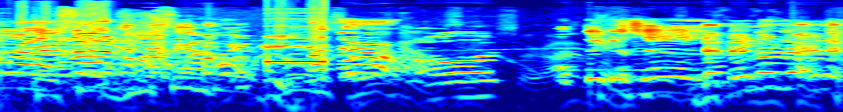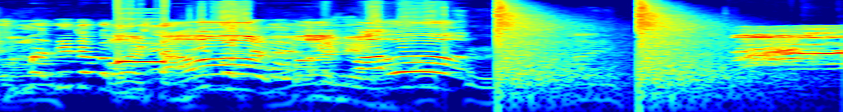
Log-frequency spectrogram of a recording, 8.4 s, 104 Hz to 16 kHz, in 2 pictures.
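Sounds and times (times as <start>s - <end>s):
speech: 0.2s - 7.1s
gunshot: 6.7s - 8.3s.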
